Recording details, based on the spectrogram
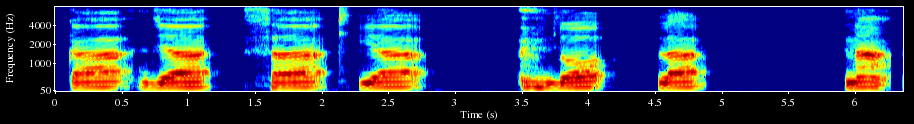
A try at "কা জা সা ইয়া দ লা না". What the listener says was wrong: মাশাআল্লাহ, সুন্দর।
